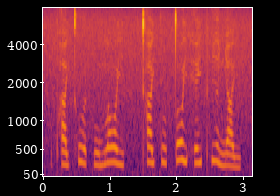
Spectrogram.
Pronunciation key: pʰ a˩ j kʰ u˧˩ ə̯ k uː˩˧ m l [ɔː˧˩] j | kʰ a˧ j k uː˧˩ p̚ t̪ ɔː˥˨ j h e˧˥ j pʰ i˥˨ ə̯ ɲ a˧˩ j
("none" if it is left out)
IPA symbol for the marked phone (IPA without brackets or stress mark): ɔː˥˨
